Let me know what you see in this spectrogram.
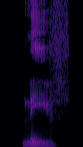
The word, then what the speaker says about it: Niamh: N-I-A-M-H. – Yep. – Niam? I feel like the H is silent. – Yeah? – Yeah. – You want to know, how it's said? Neve.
